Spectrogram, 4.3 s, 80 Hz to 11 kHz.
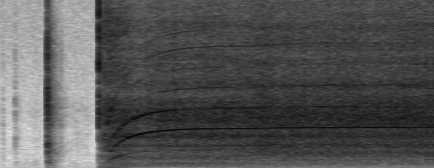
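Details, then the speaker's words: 1980s mains-powered Goblin Roto hand-held vacuum: steady high motor whine with rushing airflow, sounding okay, while a burning smell comes off it. Owner thinks it is the motor, not the belt. Burning smell while running. "oh dear that stinks are burning oh crikey oh no I don't think I don't think that's belt no I don't think that's burning rubber I think that's burning motor"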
